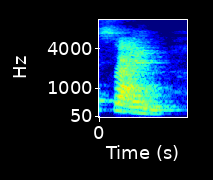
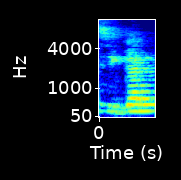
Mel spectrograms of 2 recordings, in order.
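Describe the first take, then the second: First: The g sound is silent in the word. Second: The g sound is pronounced in the word. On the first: The speaker calls it right. "क्या पढ़ते हैं, साइन" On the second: The speaker calls it wrong. "इसे सिगन नहीं पढ़ते"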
